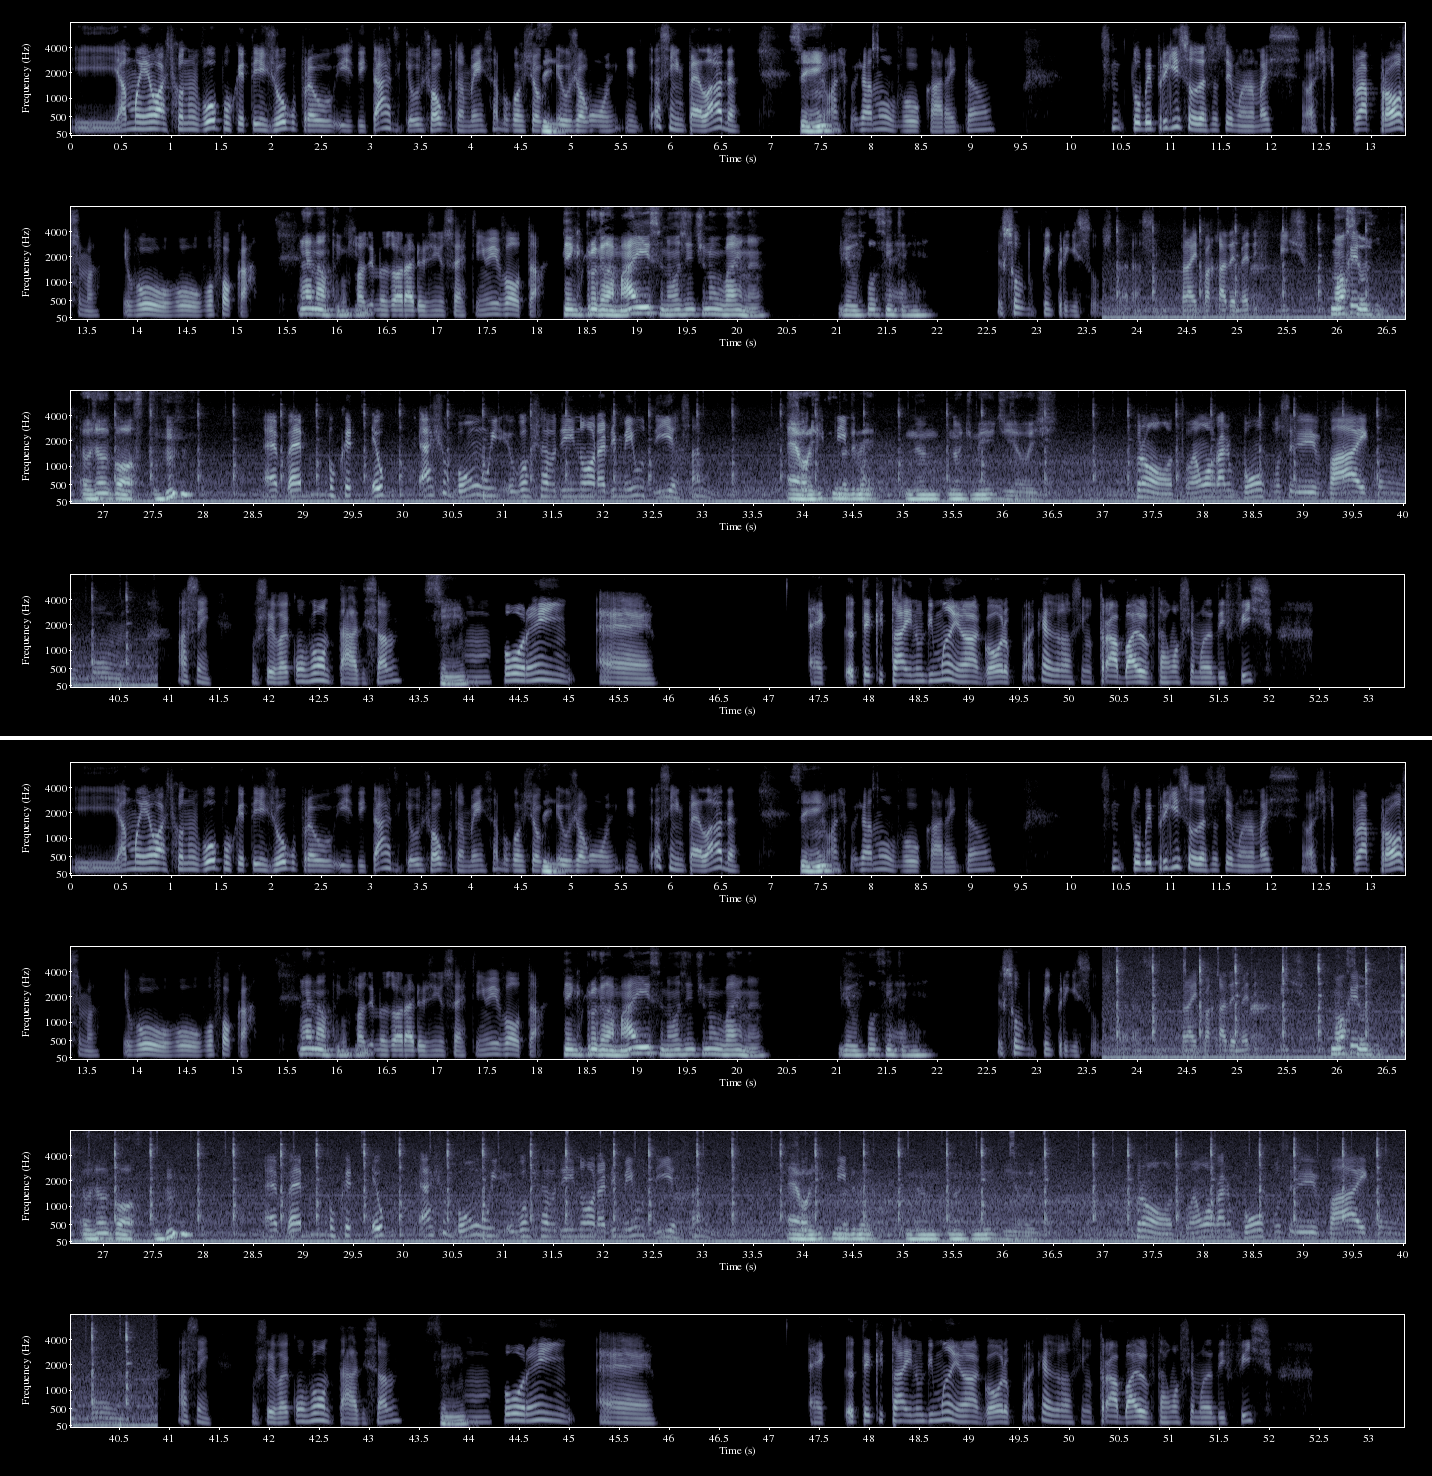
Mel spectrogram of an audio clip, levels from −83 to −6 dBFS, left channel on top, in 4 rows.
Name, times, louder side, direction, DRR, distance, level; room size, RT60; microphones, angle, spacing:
voice 1, 0.0-7.1 7.5-9.2 9.5-9.7 10.3-12.6 12.8-13.6 13.9-15.6 16.2-18.1 21.0-21.2 21.5-21.8 22.6-25.7 26.0-26.2 28.6-33.1 33.8-34.1 34.3-34.7 37.3-41.4 41.8-43.3 43.9-45.9 47.4-52.4, left 3 dB, 25° left, 1.3 m, -37 dB
voice 2, 7.2-7.7 15.6-16.4 18.3-20.3 21.0-21.9 25.9-26.5 26.8-27.9 33.8-36.5 43.6-44.0, left 2 dB, 80° left, 2.9 m, -31 dB
Clock, 23.6-40.9, right 4 dB, 50° right, 3.9 m, -40 dB
sound 1, 29.8-37.5, right 2 dB, 25° right, 4.4 m, -50 dB
head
